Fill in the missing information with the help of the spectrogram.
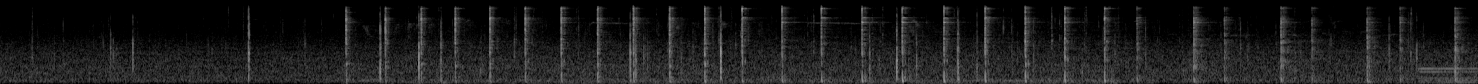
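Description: Tent peg being driven into the ground with a hammer: a steady run of sharp strikes, two to three a second, starting about three and a half seconds in.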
